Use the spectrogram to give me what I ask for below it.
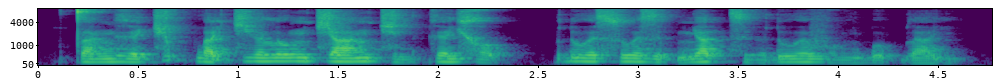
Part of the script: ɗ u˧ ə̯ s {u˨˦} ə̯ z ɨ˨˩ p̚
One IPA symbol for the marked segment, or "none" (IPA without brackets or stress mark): u˧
